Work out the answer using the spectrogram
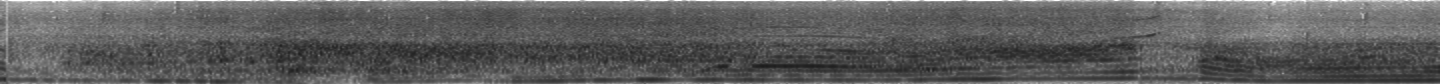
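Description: A Citroën Saxo rally car's engine, first dropping in revs as the car slows, then revving up hard through the gears, with a sharp drop in pitch near the end as it changes up before pulling again.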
